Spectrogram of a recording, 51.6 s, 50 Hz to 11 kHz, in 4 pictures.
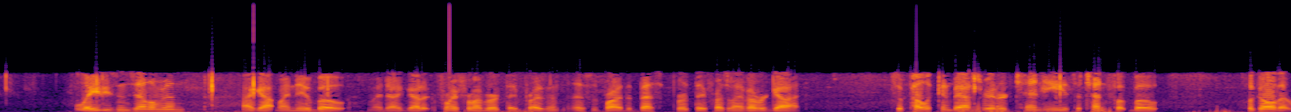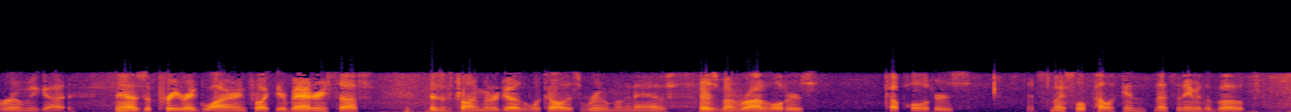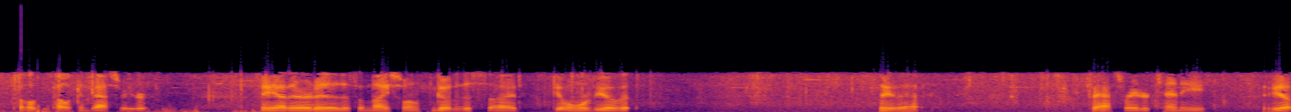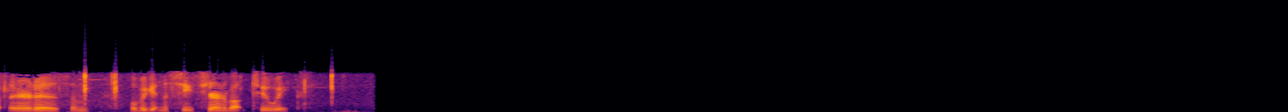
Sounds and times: Speech: 0:00.8 - 0:08.0, 0:09.0 - 0:11.6, 0:12.5 - 0:16.6, 0:17.2 - 0:21.1, 0:21.8 - 0:25.4, 0:26.0 - 0:27.4, 0:28.4 - 0:32.2, 0:34.6 - 0:35.1, 0:36.8 - 0:41.8.

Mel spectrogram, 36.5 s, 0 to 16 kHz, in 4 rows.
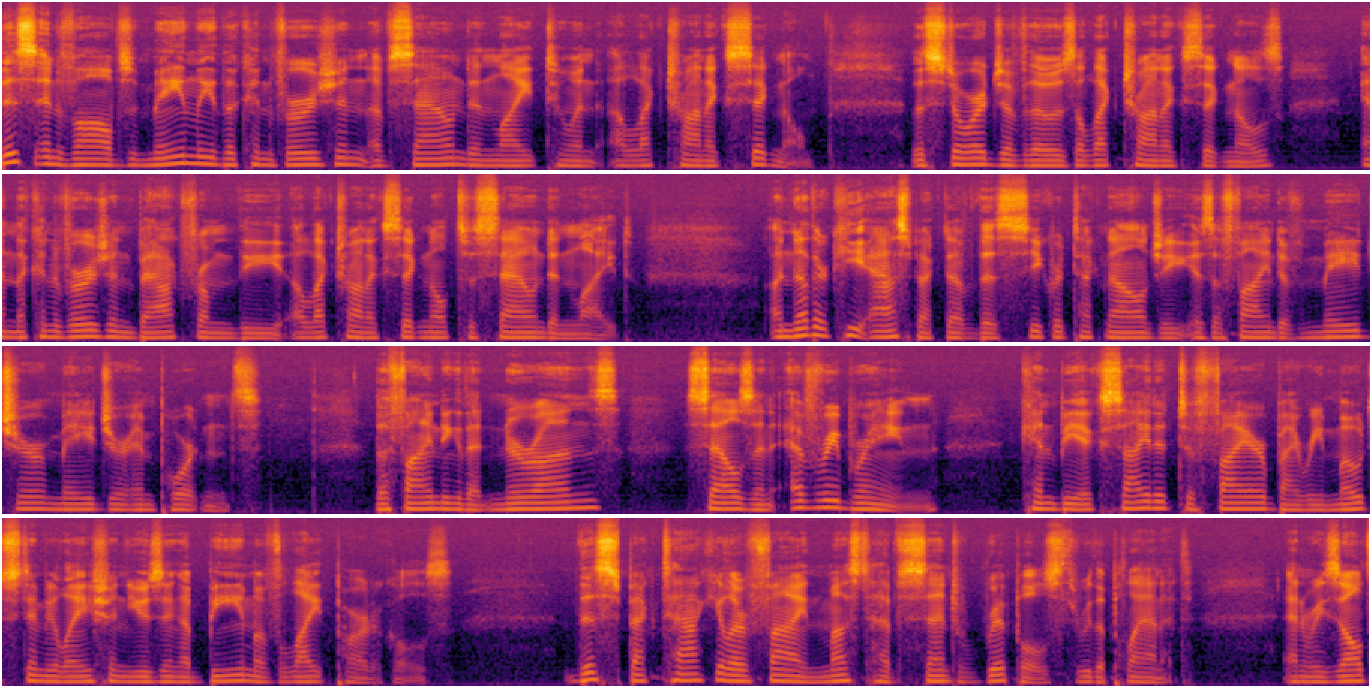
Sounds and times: Speech: 0:00.0 - 0:13.4, 0:14.2 - 0:20.0, 0:20.7 - 0:30.4, 0:31.1 - 0:36.4.

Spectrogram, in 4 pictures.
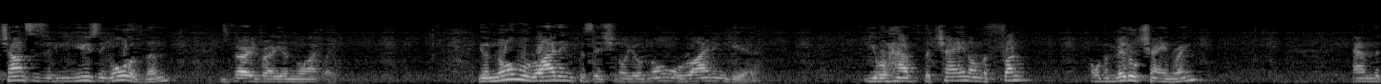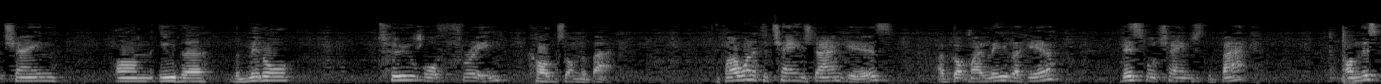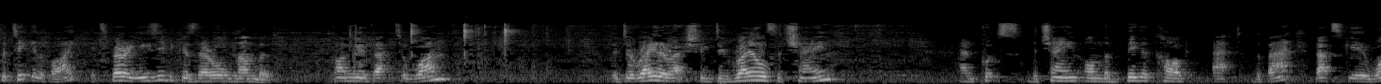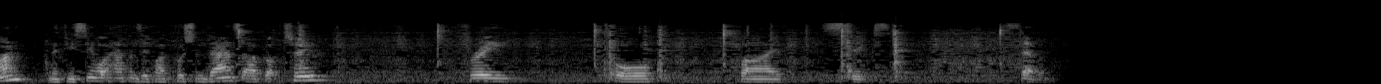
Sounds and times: Speech: 0:00.0 - 0:03.5, 0:04.8 - 0:07.7, 0:08.6 - 0:12.1, 0:13.5 - 0:16.8, 0:17.6 - 0:20.1, 0:21.0 - 0:26.5, 0:27.1 - 0:32.3, 0:33.7 - 0:36.2, 0:37.2 - 0:44.9, 0:45.8 - 0:46.7, 0:47.4 - 0:50.5, 0:51.4 - 0:52.1.

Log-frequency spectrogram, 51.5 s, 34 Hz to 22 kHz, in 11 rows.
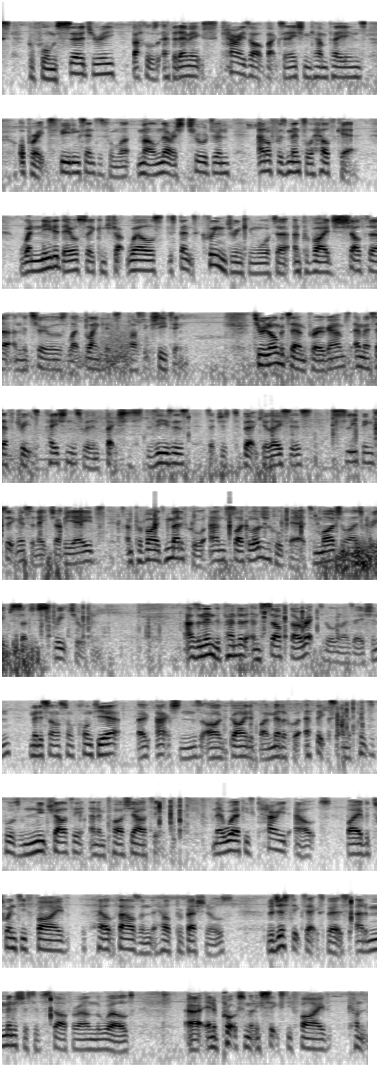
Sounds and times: Speech: 0:00.0 - 0:16.4, 0:17.2 - 0:29.4, 0:30.4 - 0:48.6, 0:49.2 - 0:51.4
Outside, rural or natural: 0:00.0 - 0:51.4.

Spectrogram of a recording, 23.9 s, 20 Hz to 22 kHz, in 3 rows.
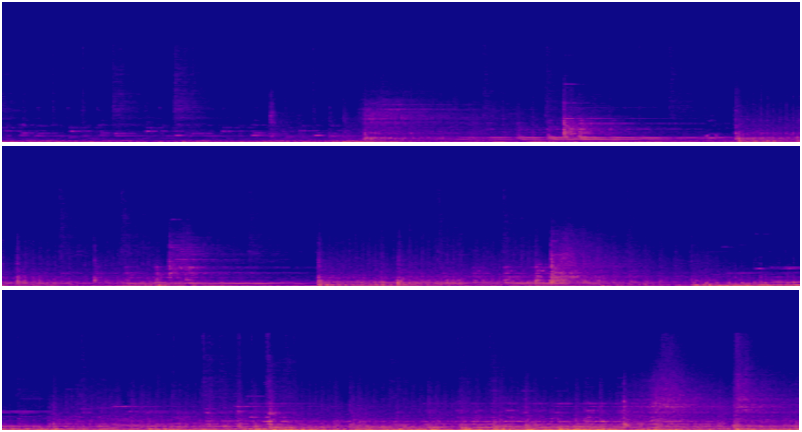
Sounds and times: Percussion: 0:00.0 - 0:23.9.

